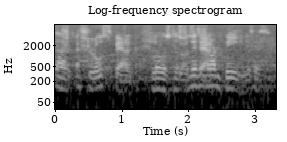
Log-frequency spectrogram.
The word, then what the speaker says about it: Schloßberg: Like Schlossberg or? Schlossberg. Schlossberg. This is not B, this is. Schlossberg. No, this is not B, this is S.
